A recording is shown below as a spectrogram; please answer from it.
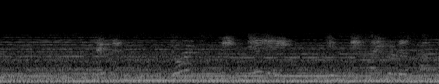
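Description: A submarine dark ride's onboard soundtrack heard from inside the cabin: a steady low hum and drone with faint music, and a few faint voice-like sounds between about two and four seconds in.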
